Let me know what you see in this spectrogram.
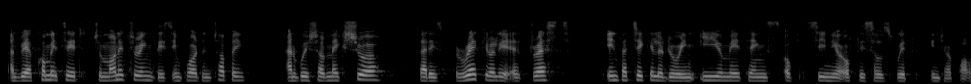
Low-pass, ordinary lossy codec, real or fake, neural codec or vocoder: none; none; fake; codec, 16 kHz, 8 kbps, FunCodec, trained on Chinese and English, 25 frames a second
